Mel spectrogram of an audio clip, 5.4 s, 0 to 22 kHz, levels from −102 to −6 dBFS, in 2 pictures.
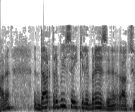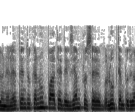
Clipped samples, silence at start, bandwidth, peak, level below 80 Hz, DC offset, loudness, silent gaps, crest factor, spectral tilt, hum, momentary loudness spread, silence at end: under 0.1%; 0 s; 8.8 kHz; 0 dBFS; -46 dBFS; under 0.1%; -14 LUFS; none; 14 dB; -7 dB/octave; none; 4 LU; 0 s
